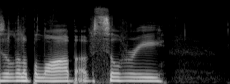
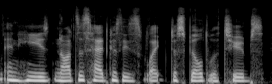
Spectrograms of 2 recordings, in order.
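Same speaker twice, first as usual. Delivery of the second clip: ordinary talk, nothing marked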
